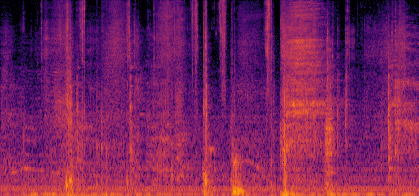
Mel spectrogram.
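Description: Shrink-wrapped cardboard card boxes being handled and slid against one another: a few light knocks and scrapes, with a short rustle of plastic wrap partway through.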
